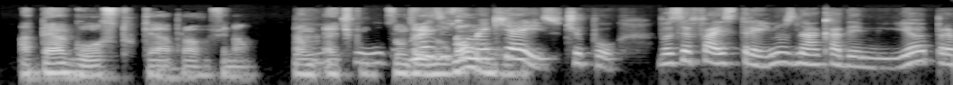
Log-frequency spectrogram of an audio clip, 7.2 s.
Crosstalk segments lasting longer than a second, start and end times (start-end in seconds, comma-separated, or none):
2.2-3.9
